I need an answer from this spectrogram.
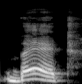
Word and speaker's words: bat: जब भी दो कॉन्सोनेंट के बीच में ए आता है तो उसका उच्चारण आई की मात्रा पढ़ेंगे। तो यहाँ पे है BAT, बैट, ठीक है ना।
